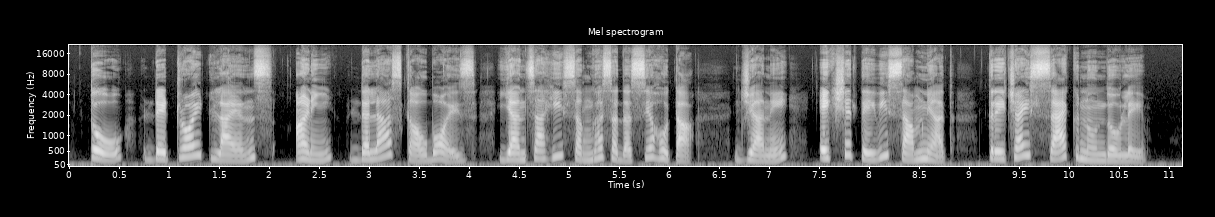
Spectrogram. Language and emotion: Marathi, neutral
